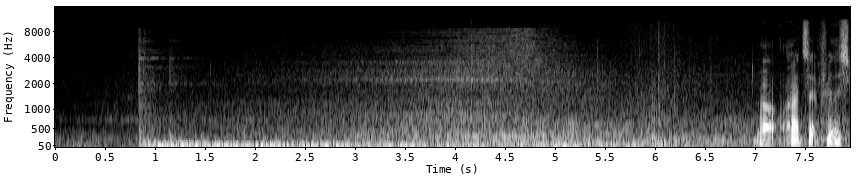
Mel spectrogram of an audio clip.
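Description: Heavy footsteps tread on the ground.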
